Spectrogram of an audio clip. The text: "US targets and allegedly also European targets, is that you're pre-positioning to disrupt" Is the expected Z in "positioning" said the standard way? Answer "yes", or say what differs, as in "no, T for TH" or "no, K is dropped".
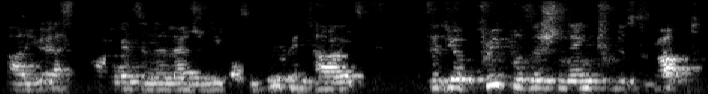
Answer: yes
